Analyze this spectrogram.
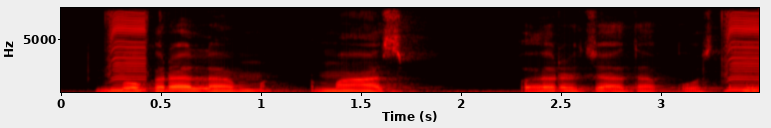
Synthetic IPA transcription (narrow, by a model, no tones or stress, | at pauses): bokɾalamas | pəɾd͡zjad̪apoːst̪e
